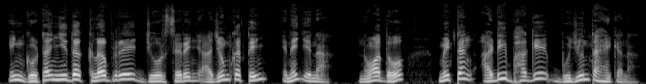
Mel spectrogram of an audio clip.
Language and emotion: Santali, happy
